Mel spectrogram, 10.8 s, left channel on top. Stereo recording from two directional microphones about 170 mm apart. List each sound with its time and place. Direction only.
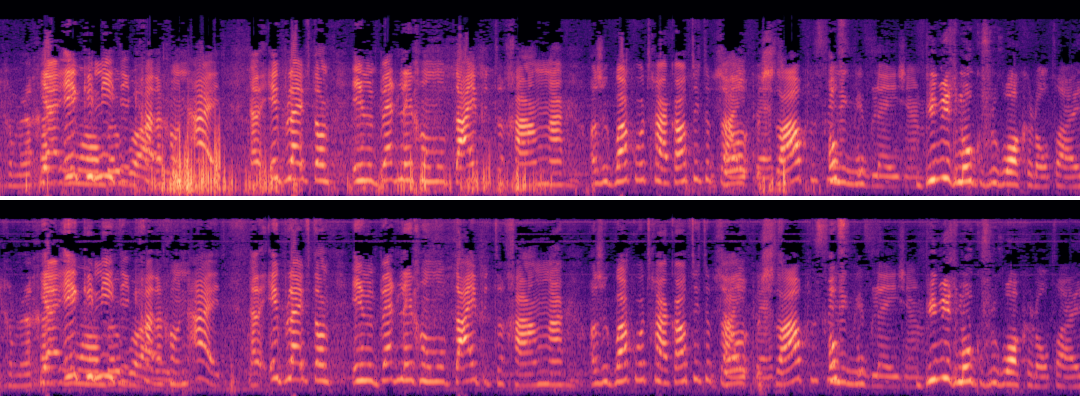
0.4 s speech: 10° right (ahead or behind)
7.7 s a woman's voice: 5° left (ahead or behind)
9.3 s speech: 10° right (ahead or behind)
